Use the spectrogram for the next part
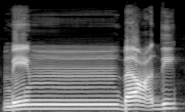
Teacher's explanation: آواز کو ناک میں بھی لے کے جائیں گے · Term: اقلاب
